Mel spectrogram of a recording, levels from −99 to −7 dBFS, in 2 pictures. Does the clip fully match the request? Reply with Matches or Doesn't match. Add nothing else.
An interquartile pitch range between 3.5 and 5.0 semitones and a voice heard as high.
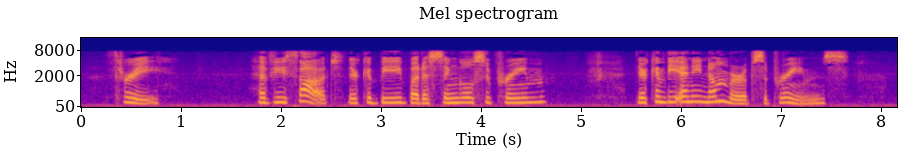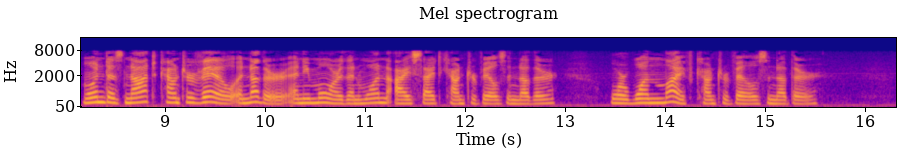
Matches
